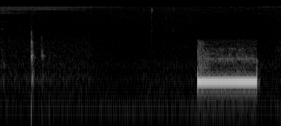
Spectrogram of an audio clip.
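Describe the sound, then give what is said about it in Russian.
Telephone ringback tone while a call is being placed: a few faint clicks, then a single steady mid-pitched beep lasting about a second. “Пытаемся дозвониться ему.”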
